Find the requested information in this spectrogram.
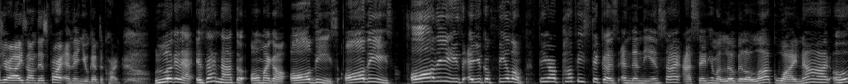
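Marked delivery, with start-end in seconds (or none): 4.3-8.8 excited. Real, not acted. Gushing over stickers.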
